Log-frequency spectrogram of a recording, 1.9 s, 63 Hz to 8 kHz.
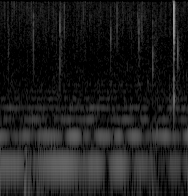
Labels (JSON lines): {"label": "biophony, midshipman", "recorder": "SoundTrap 500"}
